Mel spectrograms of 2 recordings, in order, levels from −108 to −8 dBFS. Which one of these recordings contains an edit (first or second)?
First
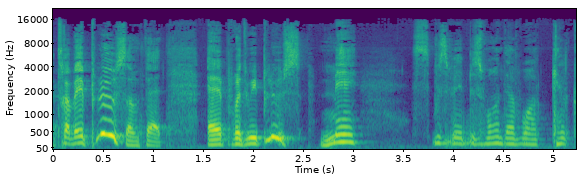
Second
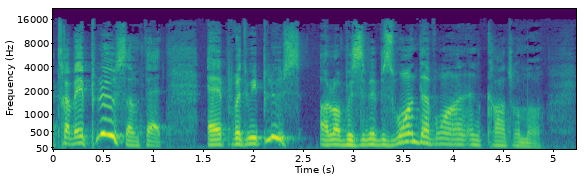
first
